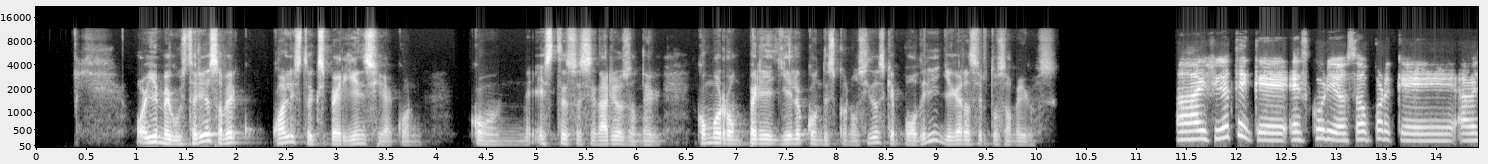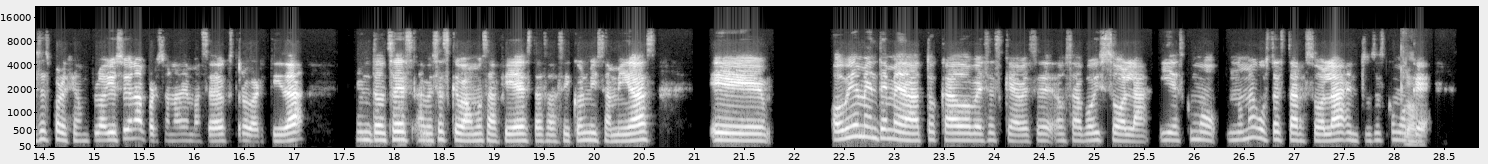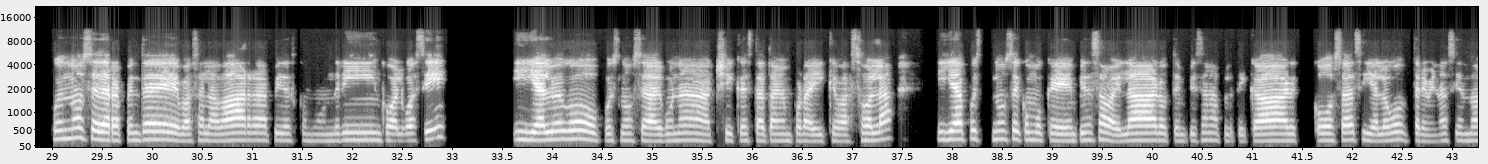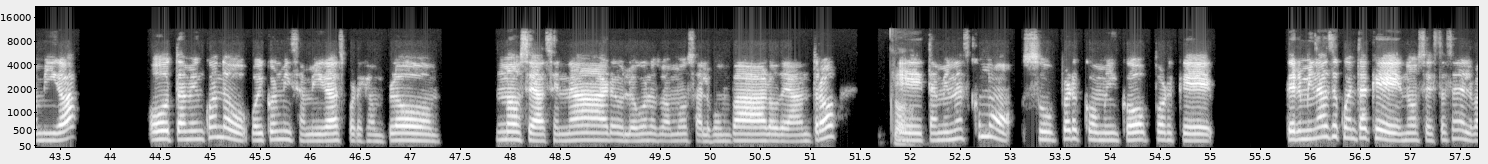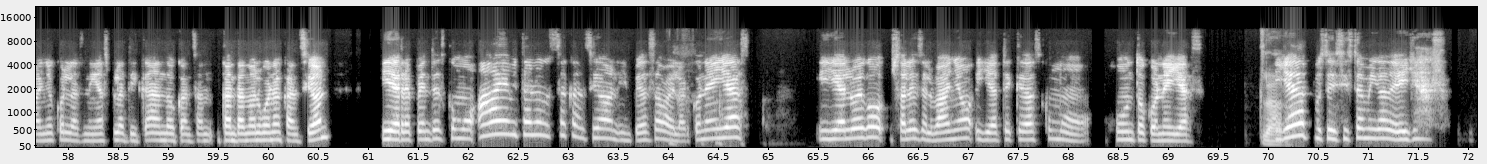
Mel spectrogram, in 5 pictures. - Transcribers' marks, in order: other background noise; in English: "drink"; chuckle
- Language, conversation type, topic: Spanish, podcast, ¿Cómo rompes el hielo con desconocidos que podrían convertirse en amigos?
